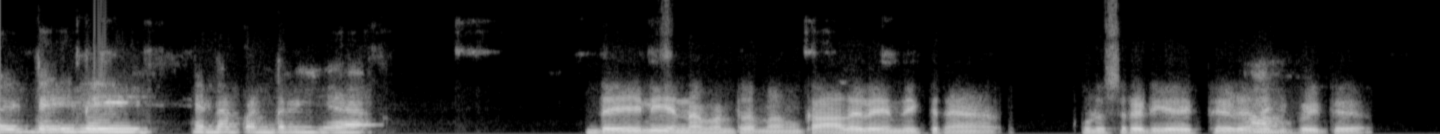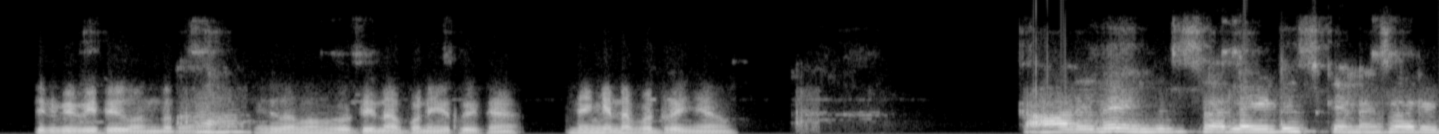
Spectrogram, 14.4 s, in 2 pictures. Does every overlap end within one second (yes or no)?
yes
